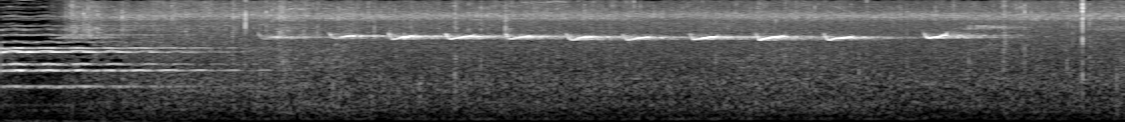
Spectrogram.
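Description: Faint woodland ambience: a small songbird repeats a thin, high note about three times a second over a soft outdoor hiss, while a violin fades out in the first second.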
